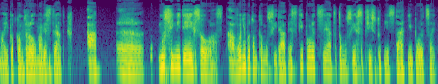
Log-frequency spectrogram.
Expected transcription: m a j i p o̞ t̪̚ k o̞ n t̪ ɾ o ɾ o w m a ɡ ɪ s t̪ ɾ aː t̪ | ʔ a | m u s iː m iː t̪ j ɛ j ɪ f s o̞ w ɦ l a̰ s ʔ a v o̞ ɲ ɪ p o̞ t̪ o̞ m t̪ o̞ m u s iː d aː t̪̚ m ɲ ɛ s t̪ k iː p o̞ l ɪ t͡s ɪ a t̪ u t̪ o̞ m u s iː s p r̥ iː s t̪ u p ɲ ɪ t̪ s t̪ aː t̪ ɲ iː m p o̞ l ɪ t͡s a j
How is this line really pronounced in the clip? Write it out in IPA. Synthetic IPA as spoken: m a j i p o̞ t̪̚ k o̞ n t̪ ɾ o l o w m a ɡ ɪ s t̪ ɾ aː t̪ | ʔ a | m u s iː m iː t̪ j ɛ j ɪ x s o̞ w ɦ l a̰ s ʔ a v o̞ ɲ ɪ p o̞ t̪ o̞ m t̪ o̞ m u s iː d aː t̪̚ m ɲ ɛ s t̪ k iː p o̞ l ɪ t͡s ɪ a t̪ o t̪ o̞ m u s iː s p r̥ iː s t̪ u p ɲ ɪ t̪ s t̪ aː t̪ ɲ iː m p o̞ l ɪ t͡s a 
